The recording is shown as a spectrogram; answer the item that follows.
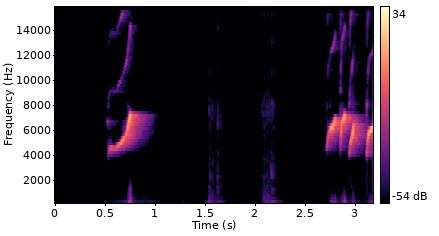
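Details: Brown-throated sunbird song recorded for tutoring: one long rising whistle, a pause, then a quick run of high clipped notes.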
